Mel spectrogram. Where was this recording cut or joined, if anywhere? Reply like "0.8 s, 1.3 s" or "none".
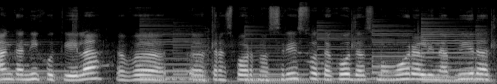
1.1 s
